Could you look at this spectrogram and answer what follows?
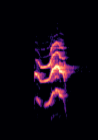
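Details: Female Tawny Owl giving the call that gives the species its dialect name 'kuwik': one harsh, nasal, layered shriek lasting about half a second. It rises, then swells and falls away, against complete silence.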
